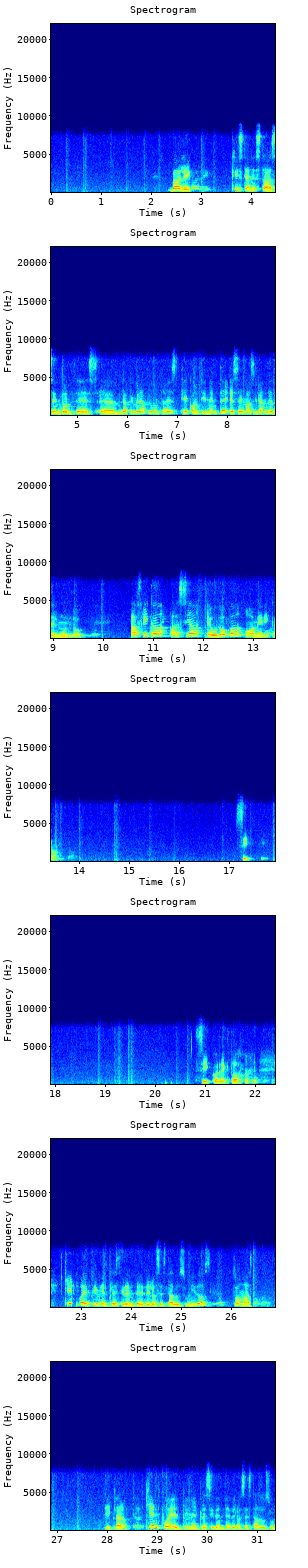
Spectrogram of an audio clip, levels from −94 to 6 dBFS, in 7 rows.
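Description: Speech recorded over a call band-limited to 8 kHz carries echo with no canceller throughout: the far end's loudspeaker feeds its microphone, returning a copy about 20 dB down, roughly 0.4 s late, visible as faint repeats trailing each word on the spectrogram.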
